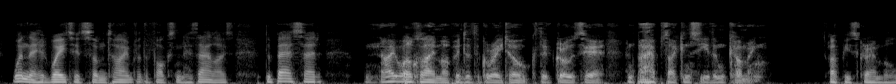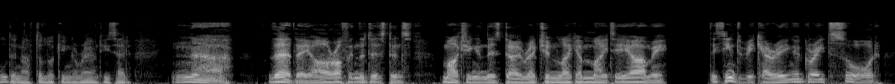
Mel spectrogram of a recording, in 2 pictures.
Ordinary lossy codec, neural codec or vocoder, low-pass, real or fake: MP3, 32 kbps; none; 7.2 kHz; real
